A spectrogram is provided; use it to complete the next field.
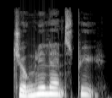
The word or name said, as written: junglelandsby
